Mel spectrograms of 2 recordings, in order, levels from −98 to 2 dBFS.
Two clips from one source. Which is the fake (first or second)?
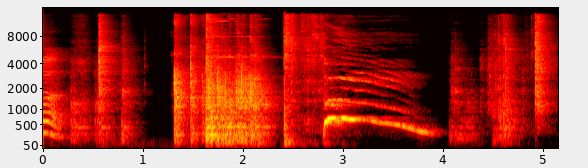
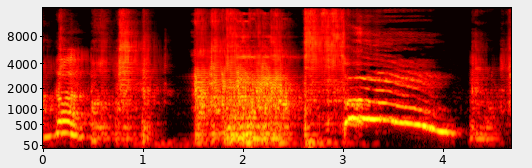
second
